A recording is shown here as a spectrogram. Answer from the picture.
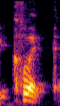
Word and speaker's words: clique: You and I say click. I would pronounce, occupational click. Canadians say clique, which I always thought was because of the French.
